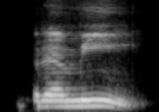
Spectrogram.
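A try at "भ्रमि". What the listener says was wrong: భ్రమి, అంతే. దీర్ఘం రాదని చెప్పిన మళ్ళీ దీర్ఘం పట్టుకొని కూర్చుంటే ఎట్లా? సో భ్రమి.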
